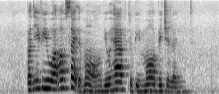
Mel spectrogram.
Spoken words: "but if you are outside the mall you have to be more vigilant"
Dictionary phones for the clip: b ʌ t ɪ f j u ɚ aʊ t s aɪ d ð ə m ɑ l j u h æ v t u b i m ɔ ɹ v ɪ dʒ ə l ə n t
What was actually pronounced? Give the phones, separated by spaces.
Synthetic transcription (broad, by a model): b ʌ t ɪ f j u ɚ aʊ t s aɪ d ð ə m ɑ l j u h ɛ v t u b i m ɔ v ɪ dʒ ə l ə n t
